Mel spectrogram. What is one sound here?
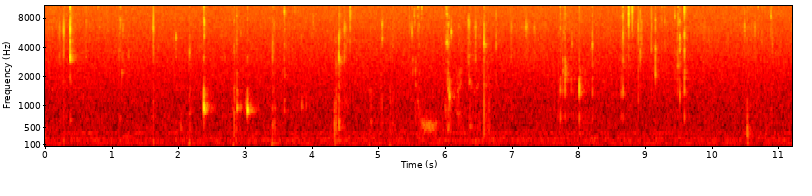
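A carton crinkles and taps in a woman's hands.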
